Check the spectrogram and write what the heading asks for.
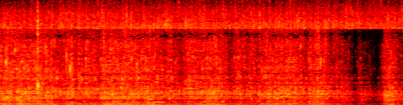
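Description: Water from a toy water table's waterfall pattering and trickling steadily into the shallow basin below.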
